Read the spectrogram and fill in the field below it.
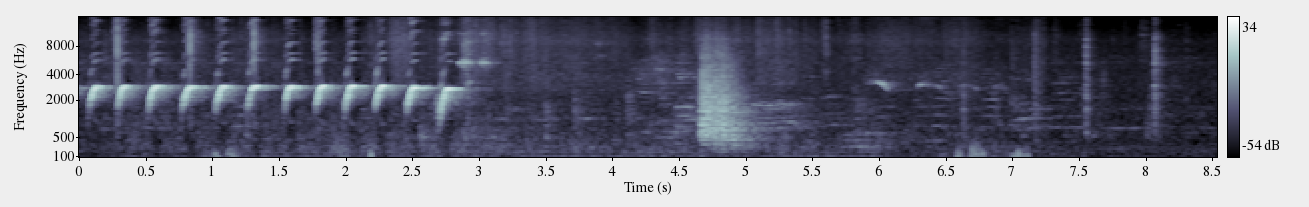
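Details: Greater green leafbird in lively, rolling song: about eleven quick downward-sliding whistled notes repeated in a fast run over three seconds, then a loud rushing burst of noise and scattered sharp clicks and faint chirps.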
